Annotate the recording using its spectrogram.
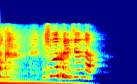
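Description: A young woman asks a startled question close by.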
